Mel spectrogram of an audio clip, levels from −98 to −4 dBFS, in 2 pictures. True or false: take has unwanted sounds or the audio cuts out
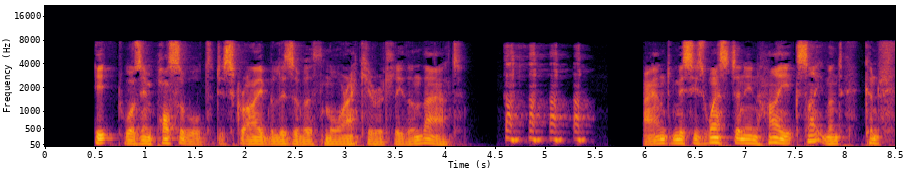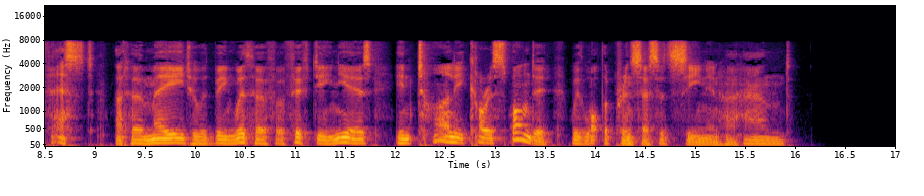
true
